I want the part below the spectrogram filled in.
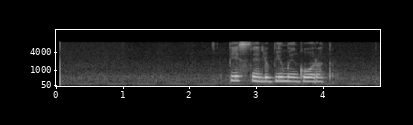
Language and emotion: Russian, neutral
